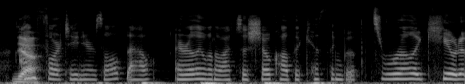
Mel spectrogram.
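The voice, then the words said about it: Imitates a teenage girl's voice. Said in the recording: “That was a really good impression. ... I'm a fantastic teenage girl.”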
